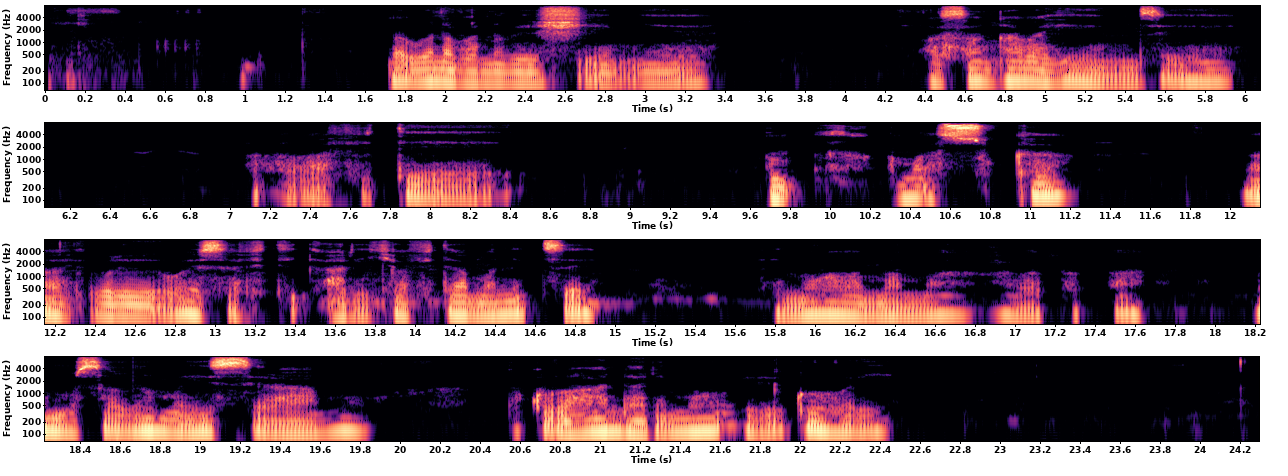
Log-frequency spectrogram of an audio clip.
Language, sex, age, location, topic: Kinyarwanda, female, 18-24, Huye, health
